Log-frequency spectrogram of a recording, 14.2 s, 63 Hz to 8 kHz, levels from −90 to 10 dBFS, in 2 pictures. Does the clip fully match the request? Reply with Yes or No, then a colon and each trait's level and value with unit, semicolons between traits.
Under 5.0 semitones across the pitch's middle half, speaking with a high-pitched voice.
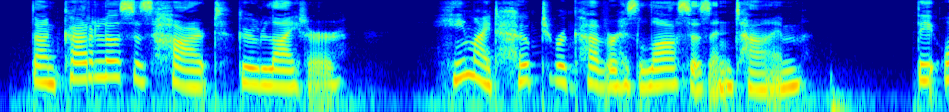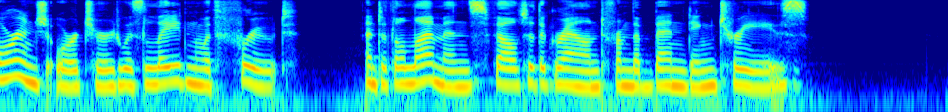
Yes: average, 3.0 semitones; high, 205 Hz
